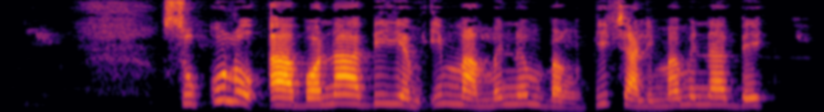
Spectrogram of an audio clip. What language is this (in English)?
Ewondo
